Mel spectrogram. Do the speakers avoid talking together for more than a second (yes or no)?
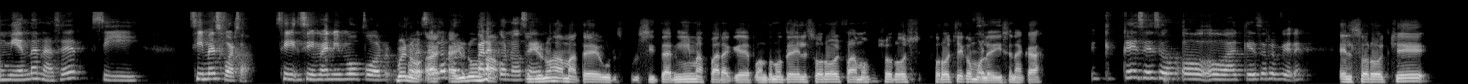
no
